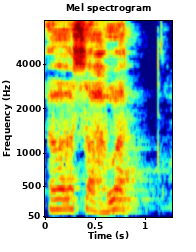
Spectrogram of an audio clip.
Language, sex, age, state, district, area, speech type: Hindi, male, 60+, Uttar Pradesh, Chandauli, urban, read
